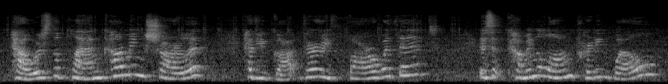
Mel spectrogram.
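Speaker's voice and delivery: a worried piglet begging for hope; young pig Wilbur. Acted. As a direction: Wilbur asks the spider to save him. Wilbur voiced by reader.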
